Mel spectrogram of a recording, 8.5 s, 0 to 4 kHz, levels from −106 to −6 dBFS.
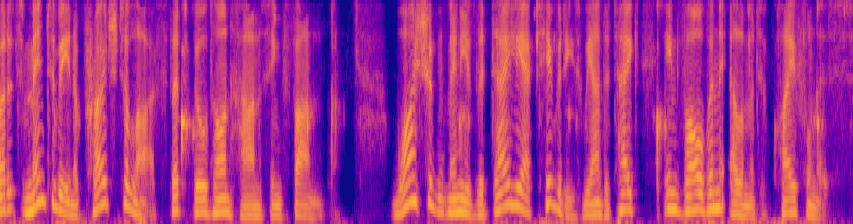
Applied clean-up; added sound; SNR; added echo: neural mask model Resemble Enhance denoiser.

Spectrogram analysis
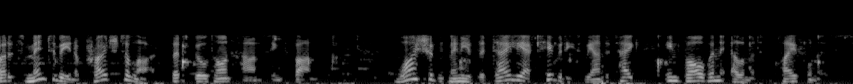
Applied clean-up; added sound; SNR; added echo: classical method spectral subtraction.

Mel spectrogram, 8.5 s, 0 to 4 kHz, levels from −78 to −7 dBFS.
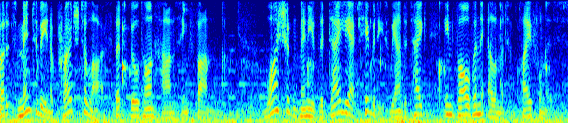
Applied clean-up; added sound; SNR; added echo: none; Chewing, mastication; 4 dB; none.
